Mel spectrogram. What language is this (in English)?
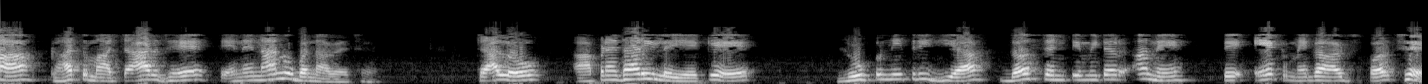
Gujarati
